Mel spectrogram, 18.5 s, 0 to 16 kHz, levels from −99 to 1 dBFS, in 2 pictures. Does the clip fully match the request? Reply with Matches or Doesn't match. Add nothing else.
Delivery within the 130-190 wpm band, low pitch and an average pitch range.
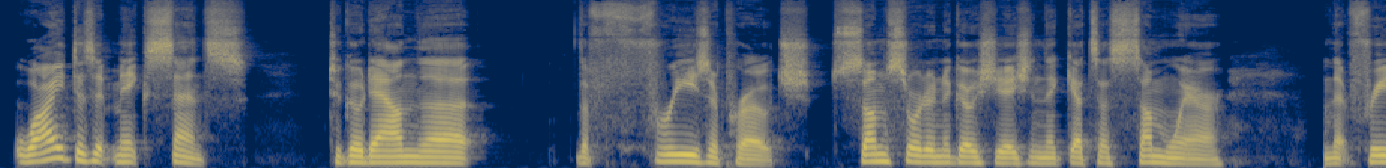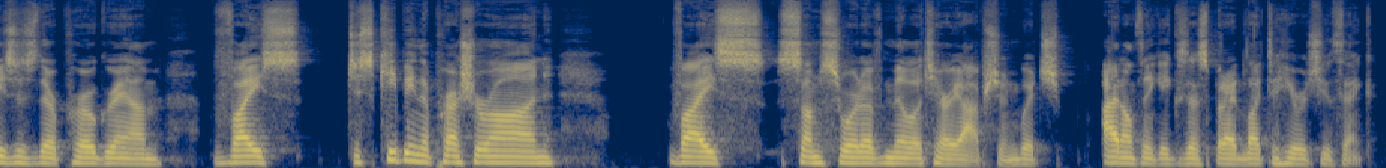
Matches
